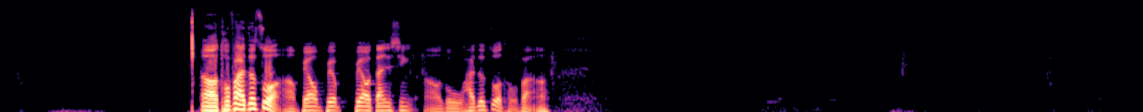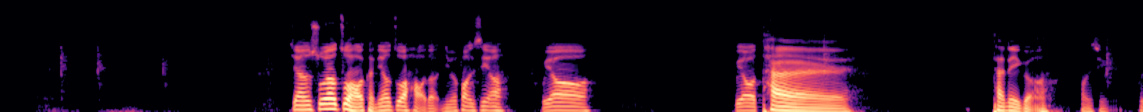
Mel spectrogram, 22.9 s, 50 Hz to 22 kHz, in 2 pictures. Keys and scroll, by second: 0.1 space, 3.5-5.4 typing, 10.4 space, 11.8 5, 11.9 space, 12.3 space, 13.8 ctrl+z, 14.1 space, 15.9 ctrl+z, 16.7 space, 16.9 ctrl+z, 19.4 ctrl+z, 19.4 3, 19.6 space, 19.8 3, 21.5 ctrl+z, 22.3 5.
